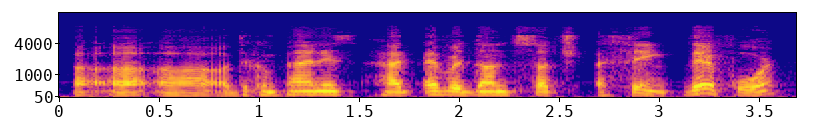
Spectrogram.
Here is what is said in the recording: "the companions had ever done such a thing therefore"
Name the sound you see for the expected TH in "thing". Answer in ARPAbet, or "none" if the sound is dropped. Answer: TH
